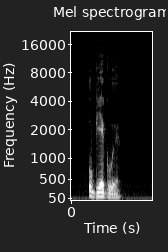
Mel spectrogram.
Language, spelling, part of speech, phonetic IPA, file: Polish, ubiegły, adjective / verb, [uˈbʲjɛɡwɨ], Pl-ubiegły.ogg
